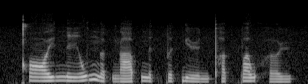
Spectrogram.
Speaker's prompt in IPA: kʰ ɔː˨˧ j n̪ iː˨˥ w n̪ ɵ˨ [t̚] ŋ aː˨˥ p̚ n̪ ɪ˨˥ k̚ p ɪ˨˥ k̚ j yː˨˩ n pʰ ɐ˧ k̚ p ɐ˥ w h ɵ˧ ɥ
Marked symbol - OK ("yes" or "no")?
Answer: yes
